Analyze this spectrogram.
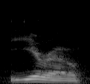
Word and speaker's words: gyro: okay, Moe's Gyro. Yes, that's how you pronounce it, not gyro.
